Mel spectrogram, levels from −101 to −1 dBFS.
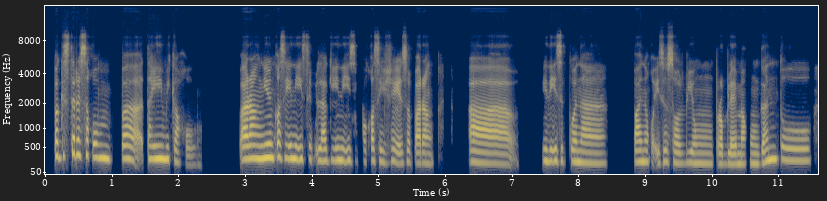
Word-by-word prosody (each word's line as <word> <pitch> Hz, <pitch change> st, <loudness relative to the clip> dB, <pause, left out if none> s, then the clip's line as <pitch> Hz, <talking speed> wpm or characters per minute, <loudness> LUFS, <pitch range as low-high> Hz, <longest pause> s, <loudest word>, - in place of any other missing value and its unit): Pag-stress 330 Hz, +2 st, +2 dB
akong 280 Hz, -2 st, +2 dB, 0.2 s
pa 265 Hz, -2 st, +2 dB
tahimik 260 Hz, -2 st, +3 dB
ako, 165 Hz, -5 st, -9 dB, 0.6 s
parang 265 Hz, +1 st, +7 dB
'yon 285 Hz, 0 st, +7 dB
kasi 280 Hz, -3 st, +1 dB
iniisip, 260 Hz, -1 st, 0 dB
lagi 230 Hz, +1 st, -1 dB
iniisip 230 Hz, -1 st, -4 dB
ko 215 Hz, -, -9 dB
kasi 230 Hz, -1 st, -2 dB
siya, 195 Hz, 0 st, -3 dB
eh, -, -, -9 dB
so, 210 Hz, -, -4 dB
parang, 190 Hz, -1 st, 0 dB, 0.6 s
ah, 185 Hz, -4 st, +3 dB, 0.4 s
iniisip 225 Hz, 0 st, -3 dB
ko 220 Hz, -, -2 dB
na 190 Hz, -2 st, -2 dB, 0.4 s
paano 215 Hz, 0 st, 0 dB
ko -, -, -9 dB
i-so-solve 195 Hz, -2 st, -3 dB
'yong 185 Hz, -2 st, -6 dB
problema 180 Hz, -1 st, -1 dB
kong 185 Hz, -1 st, -6 dB
gan'to? 230 Hz, 0 st, -1 dB
220 Hz, 145 wpm, -24 LUFS, 190-260 Hz, 0.6 s, parang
